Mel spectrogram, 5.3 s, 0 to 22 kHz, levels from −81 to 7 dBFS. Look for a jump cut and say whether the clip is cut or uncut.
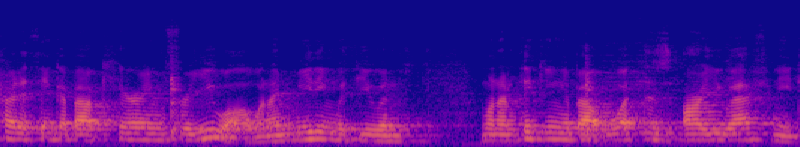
uncut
